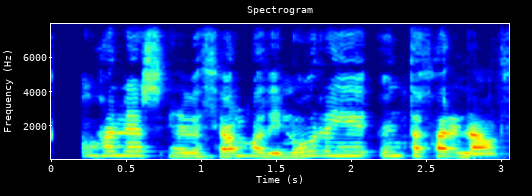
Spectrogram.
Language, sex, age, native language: Icelandic, female, 30-39, Icelandic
